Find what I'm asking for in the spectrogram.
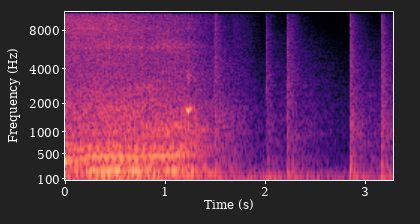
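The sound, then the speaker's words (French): A Ford car started with a screwdriver and driven with the accelerator pressed to the floor. A loud, steady engine roar fills the first half, then it drops off, and several sharp clicks and knocks follow over a lower rumble. “Clyde et Buck attrapent le coffre et le balancent sur la banquette d'une Ford qu'ils démarrent avec un tournevis.”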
